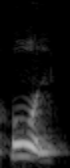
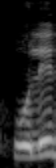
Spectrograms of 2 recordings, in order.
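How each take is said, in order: First: होल as one syllable ending on l; silent final e. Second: होले said in two syllables, ending in "lay"; wrong pronunciation. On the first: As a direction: close होल on the l, no vowel after. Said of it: "हम पढ़ेंगे होल". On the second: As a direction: sound the final e in होले. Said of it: "हम होले नहीं पढ़ेंगे इसको". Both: Shown as a demonstration.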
